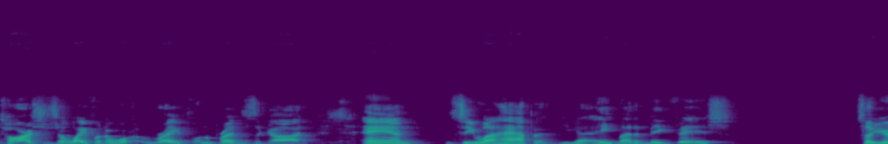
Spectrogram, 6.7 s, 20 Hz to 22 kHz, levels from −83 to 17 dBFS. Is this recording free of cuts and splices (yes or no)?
yes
